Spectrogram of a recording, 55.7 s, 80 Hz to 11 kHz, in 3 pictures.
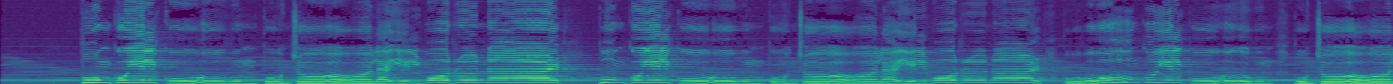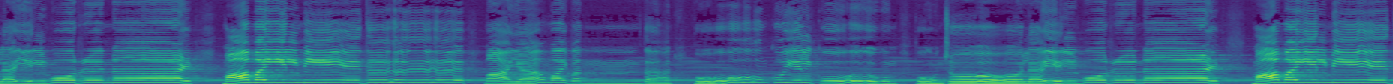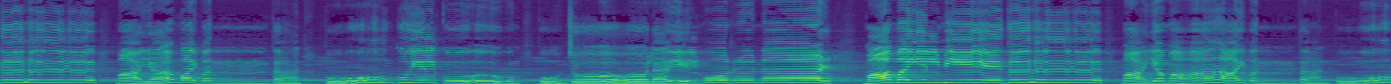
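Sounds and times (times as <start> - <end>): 
carnatic raga music: 0.0 - 55.6.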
